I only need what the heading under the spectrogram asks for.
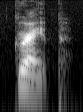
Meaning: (verb) 1. To complain; to whine 2. To annoy or bother 3. To tend to come up into the wind, as a ship which, when sailing close-hauled, requires constant labour at the helm
- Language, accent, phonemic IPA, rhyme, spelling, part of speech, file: English, US, /ɡɹaɪp/, -aɪp, gripe, verb / noun, En-us-gripe.ogg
